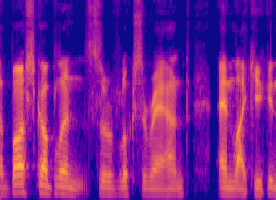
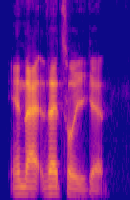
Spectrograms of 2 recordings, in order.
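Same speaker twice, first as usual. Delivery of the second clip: usual speaking voice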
